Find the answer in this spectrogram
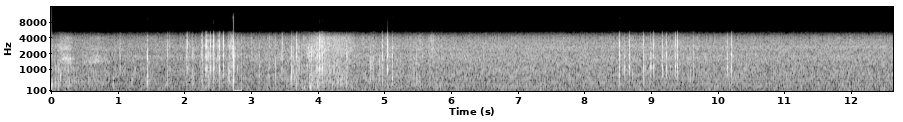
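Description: Steady outdoor background hiss with three short flurries of clicks and rustling, typical of a handheld camcorder being handled as it pans.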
